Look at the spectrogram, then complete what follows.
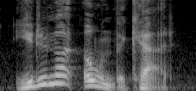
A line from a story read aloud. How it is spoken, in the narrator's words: Drizzt said calmly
